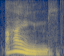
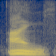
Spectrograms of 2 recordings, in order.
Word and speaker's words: Iams: after upset so oh someone said here it's pronounced Iams here where um this dog food brand Imes founded by Paul F ions is pronounced I Dash m-z Iams okay who says this this is Cajun you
